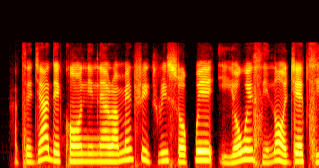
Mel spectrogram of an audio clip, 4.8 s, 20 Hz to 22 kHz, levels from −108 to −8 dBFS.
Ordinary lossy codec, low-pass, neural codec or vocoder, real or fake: none; none; codec, 16 kHz, 4 kbps, FunCodec, trained on Chinese and English, 50 frames a second; fake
